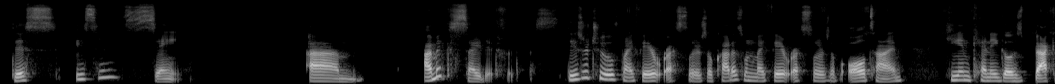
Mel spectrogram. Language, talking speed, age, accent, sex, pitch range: English, 165 wpm, 30-49, American, female, 155-225 Hz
